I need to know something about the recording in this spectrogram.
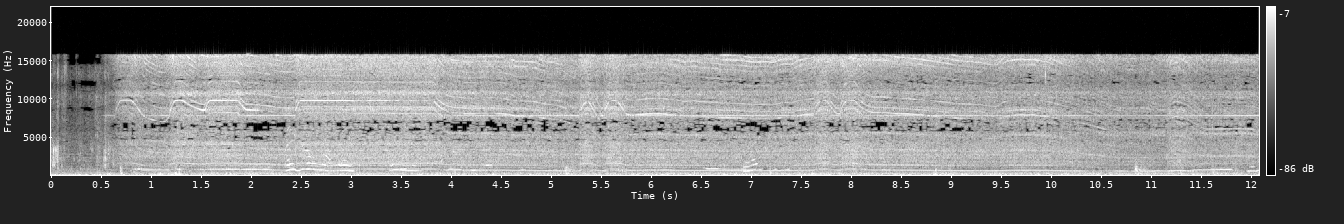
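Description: A cordless drill whirs steadily, bores into a tree trunk and changes pitch slightly.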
